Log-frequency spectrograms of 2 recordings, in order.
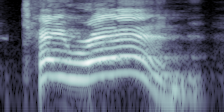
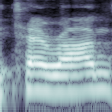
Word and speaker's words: Tehran: Welcome, international comedian sensation, the multicultural, multi-talented, multi-religious Tehran. How are you? It's actually Tehran, Scott. It's Tehran, and every time you mispronounce my name, it's an international incident since it is the capital of Iran.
